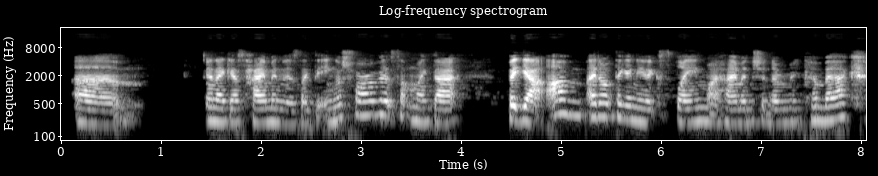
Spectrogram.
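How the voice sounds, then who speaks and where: A woman talks at a fairly quick pace with a bright, sharp tone. Her loudness swings widely, while her pitch varies in an ordinary way. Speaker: vlogger. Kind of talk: casual vlog, partly pre-written answers. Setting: seated in a squeaky chair at home. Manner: stutter.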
